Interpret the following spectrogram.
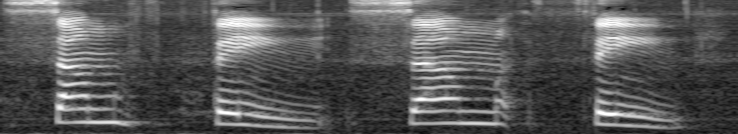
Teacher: nesse TH, a gente tem o TH desvozeado, né? Que é a linguinha no dente.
